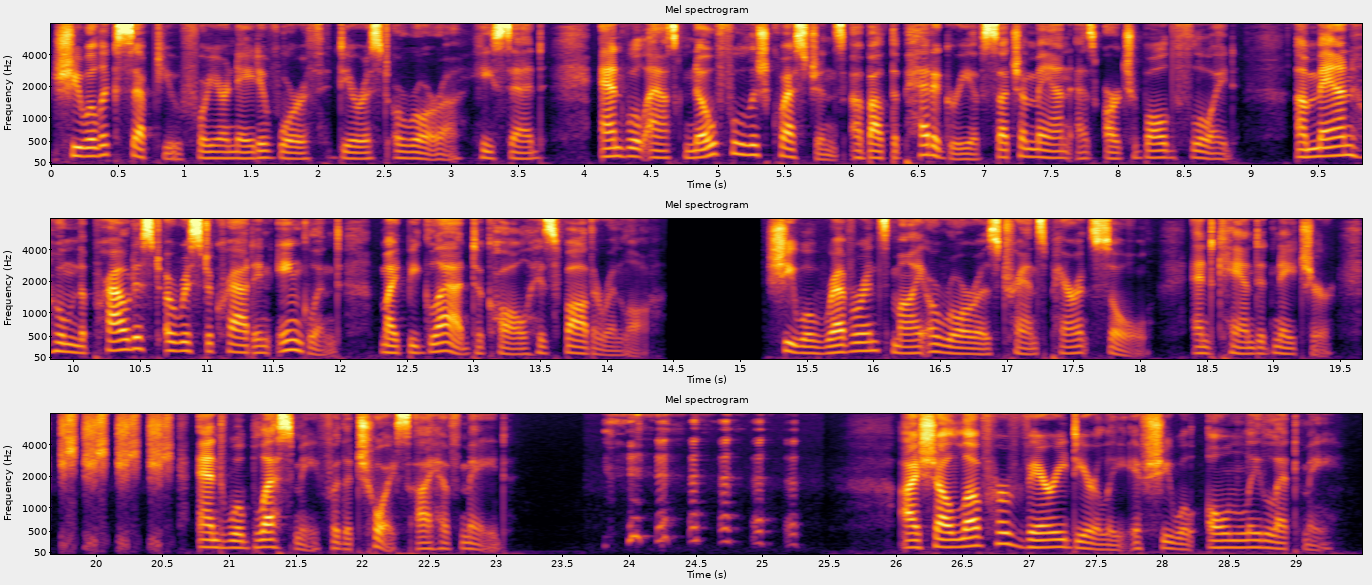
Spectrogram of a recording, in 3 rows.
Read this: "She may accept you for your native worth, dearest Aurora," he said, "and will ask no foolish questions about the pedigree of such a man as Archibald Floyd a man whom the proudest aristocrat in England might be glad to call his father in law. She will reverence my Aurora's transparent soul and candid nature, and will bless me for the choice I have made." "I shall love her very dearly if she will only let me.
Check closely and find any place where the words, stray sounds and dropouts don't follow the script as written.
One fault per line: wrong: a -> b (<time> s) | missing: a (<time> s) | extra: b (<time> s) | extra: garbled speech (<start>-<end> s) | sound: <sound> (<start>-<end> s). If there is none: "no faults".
wrong: may -> will (0.2 s)
sound: laugh (19.7-20.6 s)
sound: laugh (23.8-25.4 s)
